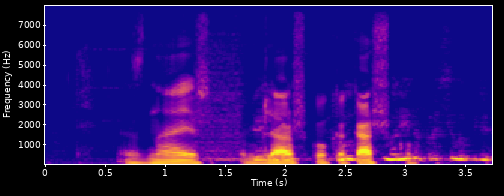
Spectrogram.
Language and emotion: Russian, neutral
